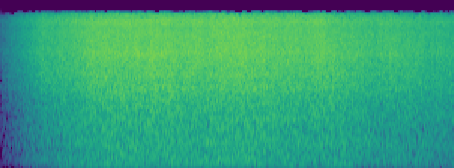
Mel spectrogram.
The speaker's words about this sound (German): Heute Morgen rauscht er noch einmal aus sieben Metern Höhe hernieder, der große Wasserfall an der Fassade des norwegischen Pavillons.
